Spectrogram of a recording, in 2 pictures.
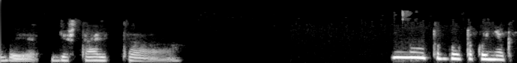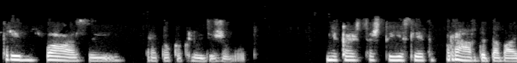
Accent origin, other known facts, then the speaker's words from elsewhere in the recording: Saint Petersburg, Russia; Это какой-то мир, когда вот там ходила все детство в Эрмитаж, да, а сейчас я думала, ну да, вот сначала был очень интересен этот египетский зал.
